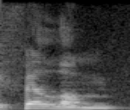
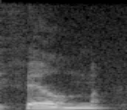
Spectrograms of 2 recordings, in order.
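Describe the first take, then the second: First: The word is said with an Irish pronunciation. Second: The word is said with a standard pronunciation. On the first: "I say film. It's an Irish thing" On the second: "It should be film"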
